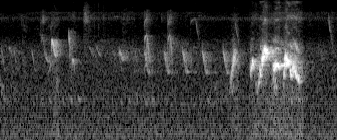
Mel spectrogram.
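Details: Red-whiskered bulbul at a fight-trap set for wild birds: soft scattered chip notes leading into a loud, rich warbled phrase near the end.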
